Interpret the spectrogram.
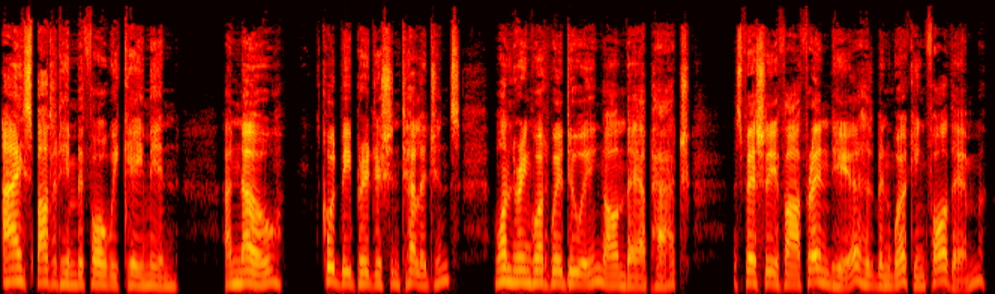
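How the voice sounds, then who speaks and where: A man voicing a brisk, sharp-tongued, exasperated female spy in an audiobook. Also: fairly high pitch, dry recording, studio quality, pitched above the performer's own voice, close to an everyday voice. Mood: brisk, wry. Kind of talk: audiobook character dialogue.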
